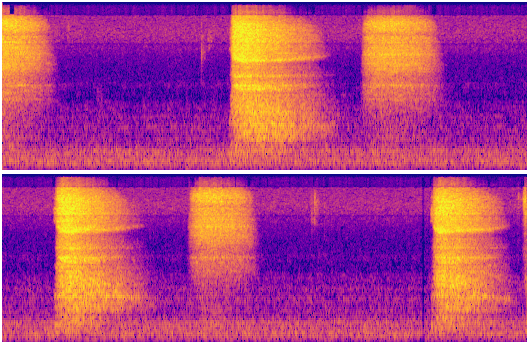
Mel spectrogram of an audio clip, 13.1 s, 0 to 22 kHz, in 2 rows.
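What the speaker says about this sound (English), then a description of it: "You want to go 3 big breaths in through the nose" Three deep breaths drawn in through the nose during a mobility session, each a loud, airy inhale followed by a softer exhale, spaced evenly with quiet gaps between.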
